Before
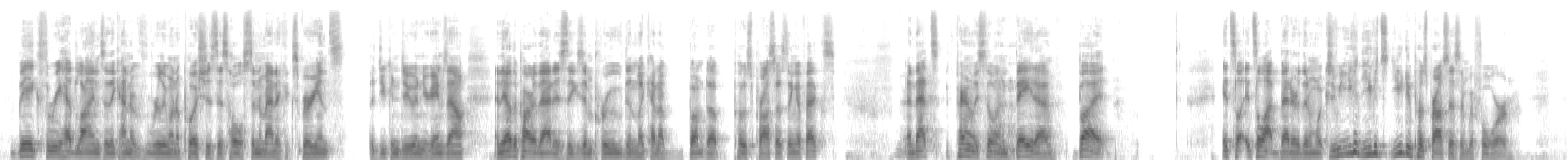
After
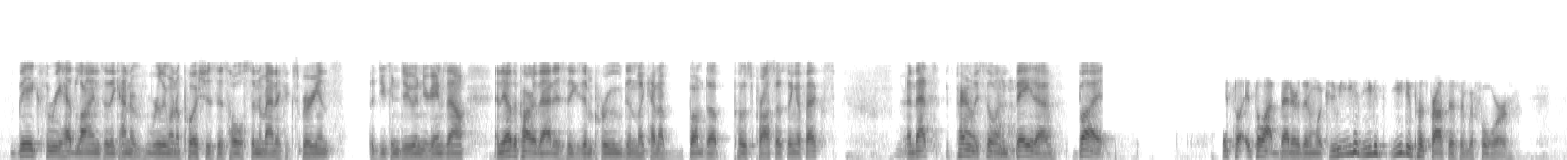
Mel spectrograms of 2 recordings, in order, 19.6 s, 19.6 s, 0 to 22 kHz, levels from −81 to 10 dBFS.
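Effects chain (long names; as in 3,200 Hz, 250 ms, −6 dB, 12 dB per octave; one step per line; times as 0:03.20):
Chebyshev low-pass filter 4,000 Hz, order 8, from 0:13.77 680 Hz, from 0:15.32 2,500 Hz
level +1.5 dB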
